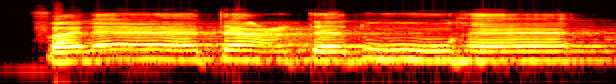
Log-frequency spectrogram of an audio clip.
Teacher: عین کو حلق سے نکال کر کے پڑھیں گے، اور اگر ہم حلق سے نہیں نکالیں گے تو پھر یہ حمزہ بن جائے گا، تعتدوها ہو جائے گا، تو تعتدوها غلط ہے، تعتدوها۔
